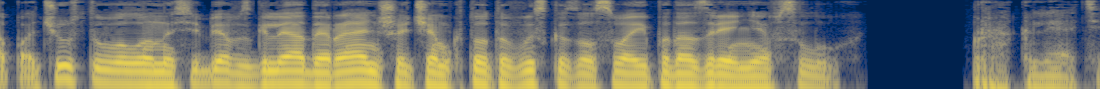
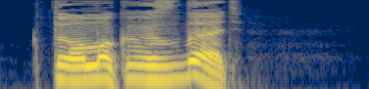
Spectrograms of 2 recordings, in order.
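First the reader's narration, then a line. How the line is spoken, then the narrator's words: Someone shouting out. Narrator (Russian): кто-то выкрикнул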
